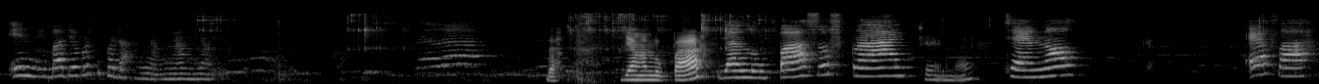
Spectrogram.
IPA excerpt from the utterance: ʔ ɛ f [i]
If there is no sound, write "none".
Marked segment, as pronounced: a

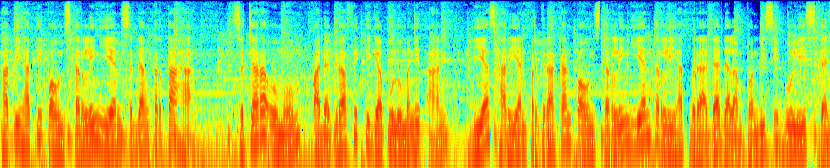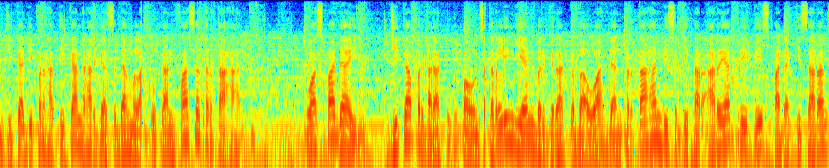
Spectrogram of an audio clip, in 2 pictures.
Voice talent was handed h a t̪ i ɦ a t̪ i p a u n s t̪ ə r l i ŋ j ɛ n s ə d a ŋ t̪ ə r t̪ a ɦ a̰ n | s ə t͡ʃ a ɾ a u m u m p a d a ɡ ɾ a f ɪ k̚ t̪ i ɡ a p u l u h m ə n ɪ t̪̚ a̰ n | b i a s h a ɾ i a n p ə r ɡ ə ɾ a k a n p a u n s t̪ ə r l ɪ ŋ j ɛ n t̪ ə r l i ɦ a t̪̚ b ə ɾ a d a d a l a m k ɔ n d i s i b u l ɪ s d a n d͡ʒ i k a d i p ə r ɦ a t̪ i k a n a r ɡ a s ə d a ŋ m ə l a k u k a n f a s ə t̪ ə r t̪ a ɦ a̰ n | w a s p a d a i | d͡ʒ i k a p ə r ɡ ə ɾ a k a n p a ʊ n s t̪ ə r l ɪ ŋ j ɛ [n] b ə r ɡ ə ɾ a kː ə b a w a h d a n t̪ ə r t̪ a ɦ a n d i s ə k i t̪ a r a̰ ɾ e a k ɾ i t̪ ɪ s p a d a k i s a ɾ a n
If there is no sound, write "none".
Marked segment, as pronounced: n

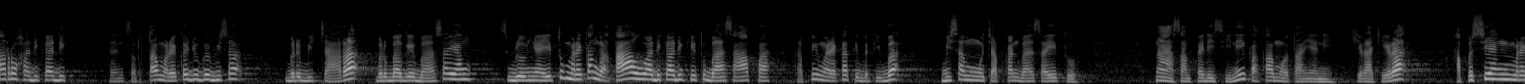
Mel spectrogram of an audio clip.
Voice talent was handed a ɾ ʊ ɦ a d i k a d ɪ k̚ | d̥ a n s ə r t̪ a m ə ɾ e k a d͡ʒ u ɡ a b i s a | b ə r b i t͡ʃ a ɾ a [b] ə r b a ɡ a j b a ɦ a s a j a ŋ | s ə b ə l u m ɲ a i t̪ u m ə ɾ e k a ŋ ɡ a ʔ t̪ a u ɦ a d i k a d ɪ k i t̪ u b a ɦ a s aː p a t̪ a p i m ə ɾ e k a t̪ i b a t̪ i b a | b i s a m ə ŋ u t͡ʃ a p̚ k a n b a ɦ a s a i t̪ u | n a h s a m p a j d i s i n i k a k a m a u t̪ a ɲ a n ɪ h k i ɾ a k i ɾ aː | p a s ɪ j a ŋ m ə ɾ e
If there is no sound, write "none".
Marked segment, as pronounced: b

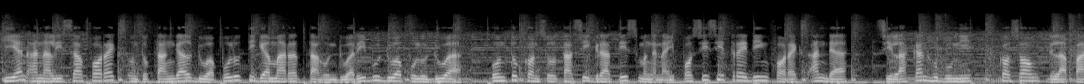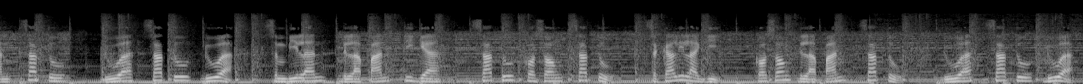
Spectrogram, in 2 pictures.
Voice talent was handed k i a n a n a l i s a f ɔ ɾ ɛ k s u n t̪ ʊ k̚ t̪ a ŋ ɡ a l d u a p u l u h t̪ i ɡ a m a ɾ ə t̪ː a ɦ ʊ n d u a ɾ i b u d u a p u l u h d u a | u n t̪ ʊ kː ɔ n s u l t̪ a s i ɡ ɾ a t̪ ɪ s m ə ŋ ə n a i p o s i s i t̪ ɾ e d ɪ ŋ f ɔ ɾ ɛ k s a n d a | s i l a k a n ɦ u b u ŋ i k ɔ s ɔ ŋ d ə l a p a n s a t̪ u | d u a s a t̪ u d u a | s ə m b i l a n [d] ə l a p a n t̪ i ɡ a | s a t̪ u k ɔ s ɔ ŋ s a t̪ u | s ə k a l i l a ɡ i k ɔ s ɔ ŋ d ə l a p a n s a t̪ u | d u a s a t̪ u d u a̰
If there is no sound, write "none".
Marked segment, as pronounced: d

